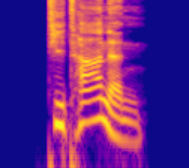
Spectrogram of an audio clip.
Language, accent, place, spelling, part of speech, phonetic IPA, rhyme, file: German, Germany, Berlin, Titanen, noun, [tiˈtaːnən], -aːnən, De-Titanen.ogg
- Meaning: inflection of Titan: 1. genitive/dative/accusative singular 2. all-case plural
